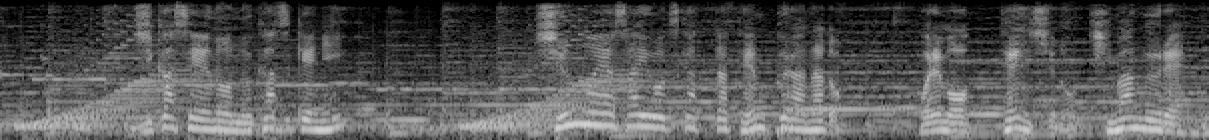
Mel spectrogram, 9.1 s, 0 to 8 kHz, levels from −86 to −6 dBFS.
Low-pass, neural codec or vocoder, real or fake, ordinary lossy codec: 7.2 kHz; none; real; Opus, 24 kbps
